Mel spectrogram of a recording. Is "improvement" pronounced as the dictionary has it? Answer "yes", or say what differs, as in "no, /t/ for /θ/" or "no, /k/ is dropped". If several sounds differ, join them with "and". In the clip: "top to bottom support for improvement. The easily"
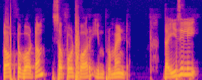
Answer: no, /v/ is dropped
